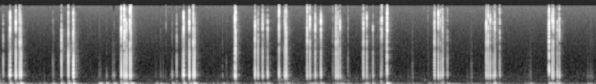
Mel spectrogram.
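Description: Long nails scratch and fingertips press and drag over the sticky top of a yellow, sticky-coated squishy toast made of solid soft foam. Short, irregular bursts of tacky crackling and peeling noise repeat throughout, each with a broad bright hiss and a low soft thump, separated by quiet gaps.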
